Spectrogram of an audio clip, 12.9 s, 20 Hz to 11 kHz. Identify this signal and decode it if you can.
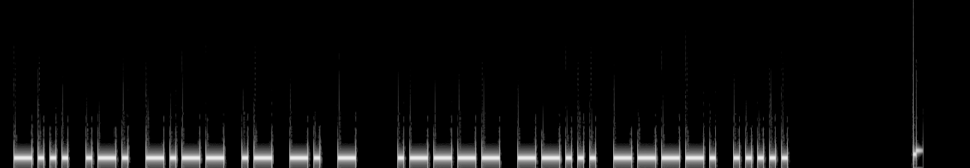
Morse code, heard as a keyed tone, about 15 wpm, 700 Hz. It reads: BRYANT 1795
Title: CWT Exchange 15wpm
